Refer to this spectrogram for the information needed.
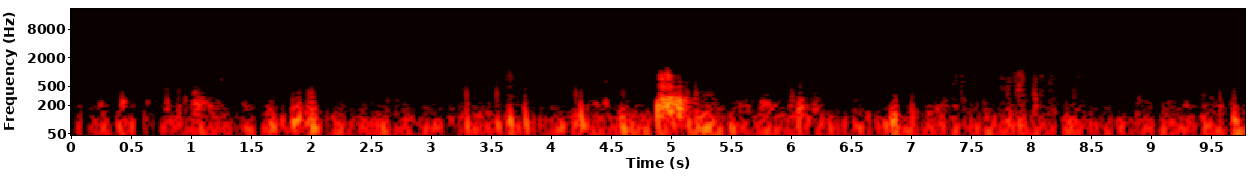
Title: blue diamond stomach growling 5 minutes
